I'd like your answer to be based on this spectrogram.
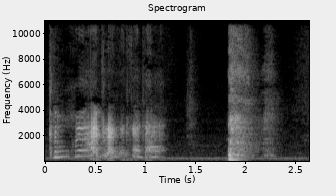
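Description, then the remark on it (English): A person mimics a cicada with a raspy, pulsing vocal buzz for about a second, then, after a short pause, makes a second harsher burst. The sound is fairly loud. “that's, that's my cicada noise.”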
